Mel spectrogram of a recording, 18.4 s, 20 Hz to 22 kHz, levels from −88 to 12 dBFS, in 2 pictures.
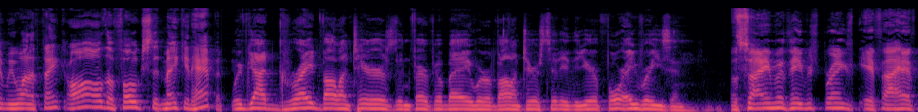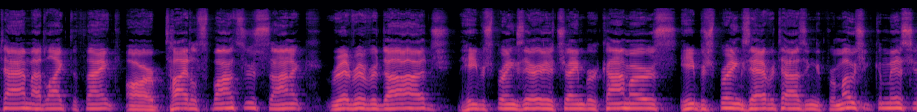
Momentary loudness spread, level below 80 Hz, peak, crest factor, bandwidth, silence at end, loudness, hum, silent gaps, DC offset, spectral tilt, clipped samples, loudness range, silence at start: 5 LU; -60 dBFS; -10 dBFS; 16 dB; 16 kHz; 0 s; -27 LUFS; none; none; under 0.1%; -4.5 dB/octave; under 0.1%; 1 LU; 0 s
